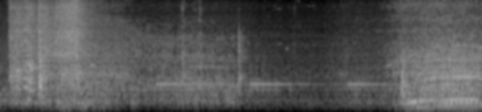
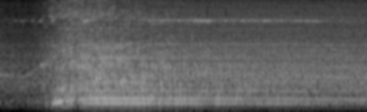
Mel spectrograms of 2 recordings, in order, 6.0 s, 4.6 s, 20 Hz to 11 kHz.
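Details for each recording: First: Warm engine after switching to closed loop, brake-torqued in the shop after bogging on a hill at about 40 mph and smelling rich: uneven, stumbling beat with dips in the drone; misfire under load, cause not yet diagnosed. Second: Engine note climbs cleanly on acceleration and settles to a steady, even run with no misses; the oxygen sensor is switching and short-term fuel trim pulls fuel on the throttle. This is normal acceleration during a "runs bad" diagnosis.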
